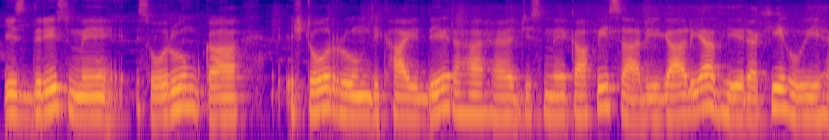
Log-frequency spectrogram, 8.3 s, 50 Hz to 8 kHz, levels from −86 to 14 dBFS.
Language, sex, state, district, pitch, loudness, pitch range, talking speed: Hindi, male, Jharkhand, Ranchi, 125 Hz, -15 LUFS, 120-135 Hz, 145 wpm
